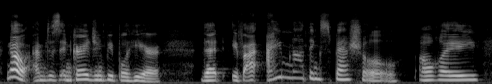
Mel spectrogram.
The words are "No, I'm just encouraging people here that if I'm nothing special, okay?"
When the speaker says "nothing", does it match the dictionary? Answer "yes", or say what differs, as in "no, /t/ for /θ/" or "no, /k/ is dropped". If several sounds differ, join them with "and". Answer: yes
